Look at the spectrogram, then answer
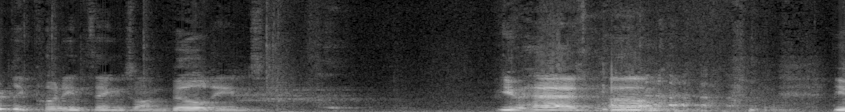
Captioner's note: laughter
